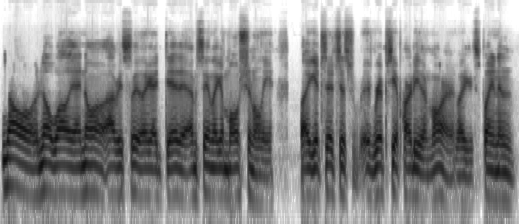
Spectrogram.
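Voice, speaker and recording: A man's voice: fairly low pitch, level tone, normal speed, dry recording, low-quality recording. Earnest man in his thirties. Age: 30s. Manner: earnest, interjecting, emotional. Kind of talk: casual group chat.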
